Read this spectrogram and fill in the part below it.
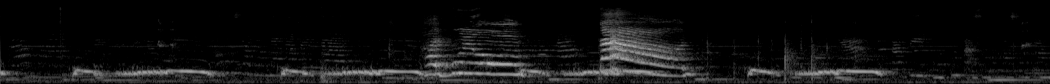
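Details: Pet Barbary dove kept at home, cooing in repeated low, rolling phrases that rise and fall slightly, while people talk and a child's voice cuts in over the middle of the recording.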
